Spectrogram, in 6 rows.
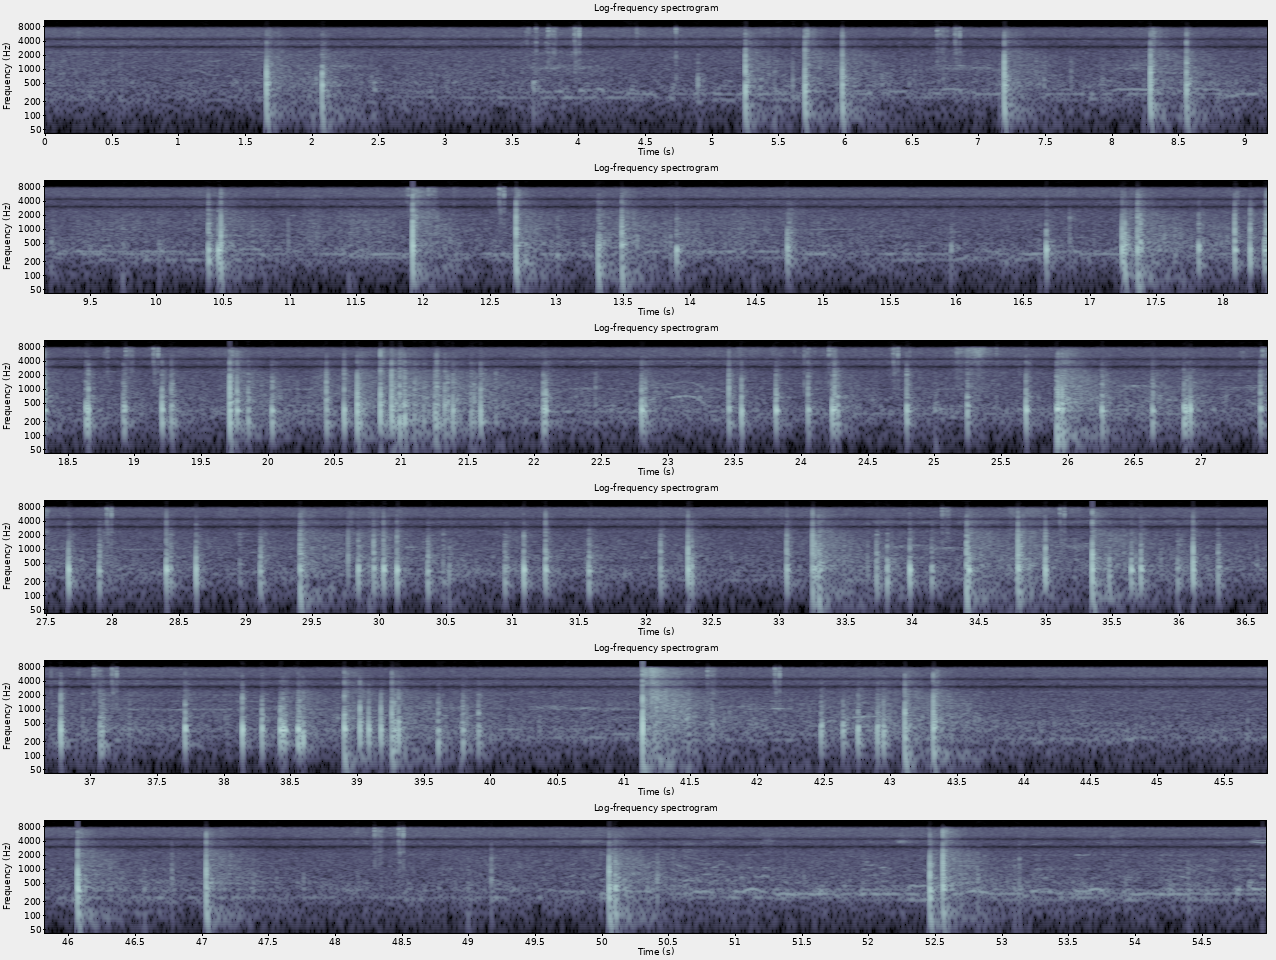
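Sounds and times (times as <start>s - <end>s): fireworks bursting with bangs: 0.0s - 54.9s.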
